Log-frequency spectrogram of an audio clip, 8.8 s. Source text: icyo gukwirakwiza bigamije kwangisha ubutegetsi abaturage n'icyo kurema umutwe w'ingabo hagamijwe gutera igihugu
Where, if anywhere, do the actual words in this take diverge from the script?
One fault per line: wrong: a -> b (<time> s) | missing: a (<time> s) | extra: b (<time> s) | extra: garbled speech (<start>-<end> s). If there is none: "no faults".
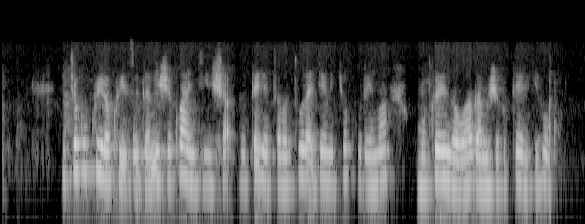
no faults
